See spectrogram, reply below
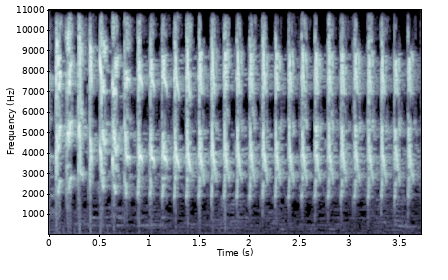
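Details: Long-duration lovebird song heard as a tight, even series of piercing high chirps, roughly six per second, each note short and bright.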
